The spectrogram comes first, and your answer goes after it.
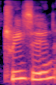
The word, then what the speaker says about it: Trizin: It's Trizin and it's Deradun.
